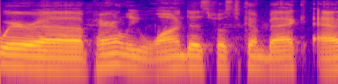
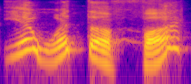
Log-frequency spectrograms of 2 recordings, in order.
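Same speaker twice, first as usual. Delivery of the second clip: high, slow stunned yeah; can't believe it; incredulous outburst; outraged disbelief; 8 semitones higher, 6 dB louder, slower than usual. Real, not acted. Outraged at patent.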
